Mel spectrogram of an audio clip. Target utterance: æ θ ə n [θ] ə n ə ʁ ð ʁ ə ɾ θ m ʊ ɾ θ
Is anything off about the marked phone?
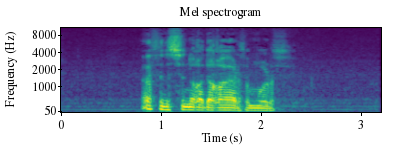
yes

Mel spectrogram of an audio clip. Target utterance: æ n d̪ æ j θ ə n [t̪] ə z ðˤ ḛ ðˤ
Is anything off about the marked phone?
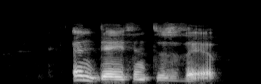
no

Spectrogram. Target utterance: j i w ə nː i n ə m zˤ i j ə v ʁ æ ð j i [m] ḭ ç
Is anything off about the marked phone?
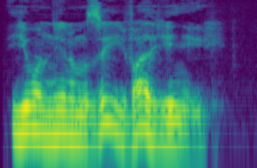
yes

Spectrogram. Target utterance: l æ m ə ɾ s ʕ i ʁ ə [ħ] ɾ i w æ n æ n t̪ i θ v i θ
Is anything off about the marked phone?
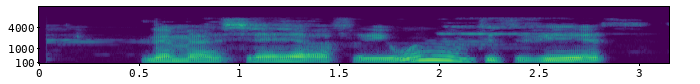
yes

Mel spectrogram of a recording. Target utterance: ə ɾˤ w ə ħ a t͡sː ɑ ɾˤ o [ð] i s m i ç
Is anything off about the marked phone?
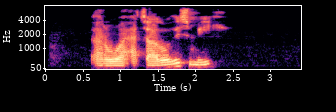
no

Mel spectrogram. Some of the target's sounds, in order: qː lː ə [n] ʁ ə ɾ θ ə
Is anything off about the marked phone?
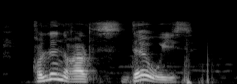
no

